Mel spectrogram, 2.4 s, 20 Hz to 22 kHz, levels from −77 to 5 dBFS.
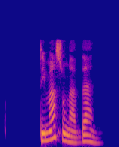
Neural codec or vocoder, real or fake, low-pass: none; real; 7.2 kHz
